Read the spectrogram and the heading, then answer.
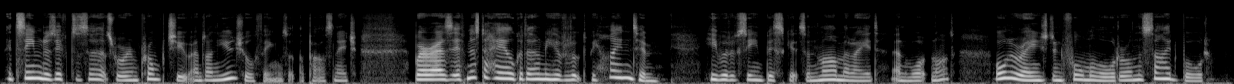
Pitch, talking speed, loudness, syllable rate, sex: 215 Hz, 200 wpm, -19 LUFS, 6.2 syllables/s, female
